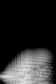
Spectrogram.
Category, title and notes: Instrument samples > Synths / Electronic
DISINTEGRATE 2 Gb
bass, additive-synthesis, fm-synthesis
